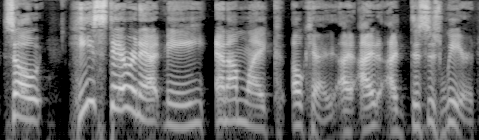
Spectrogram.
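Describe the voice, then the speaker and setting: Excitable New man with gravelly creak. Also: high voice, measured pace, dry recording, clean studio sound. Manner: excitable, repeats himself, profane. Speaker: sports talk show host. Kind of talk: casual chat, animated storytelling.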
